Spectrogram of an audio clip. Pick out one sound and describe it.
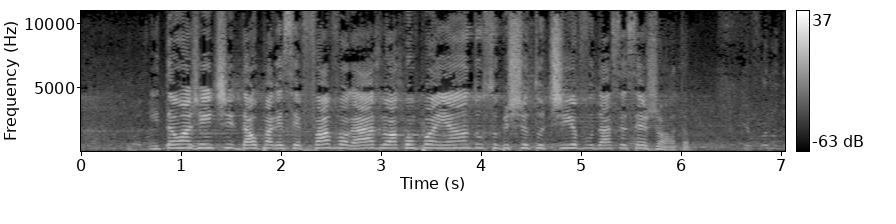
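A middle-aged woman speaks firmly into a microphone.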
